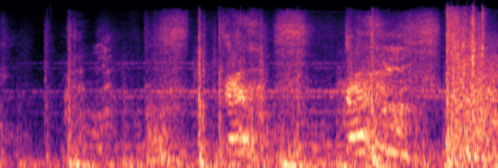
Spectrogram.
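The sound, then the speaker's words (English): Heavy, repeated thuds as Finch kicks and stamps on Dormer land in an irregular rhythm, loud, mixed with grunting vocal sounds and scuffling between the blows. “while Finch, face contorted, kicks and stamps on Dormer repeatedly.”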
